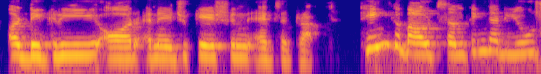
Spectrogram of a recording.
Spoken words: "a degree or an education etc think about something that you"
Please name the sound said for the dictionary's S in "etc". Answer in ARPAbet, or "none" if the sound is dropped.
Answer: S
